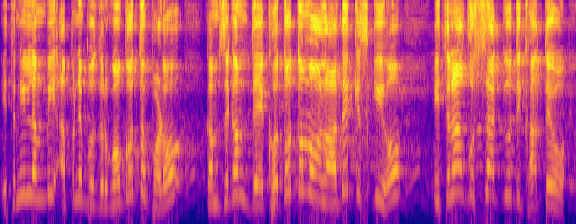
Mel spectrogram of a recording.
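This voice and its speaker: Man, sermon, intense ringing tone, long hall reverb, storytelling that swells into shouts. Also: extremely high pitch, fairly quick. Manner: builds from calm storytelling to impassioned shouting, prompts the crowd to respond. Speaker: preacher. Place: religious gathering with a live audience.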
